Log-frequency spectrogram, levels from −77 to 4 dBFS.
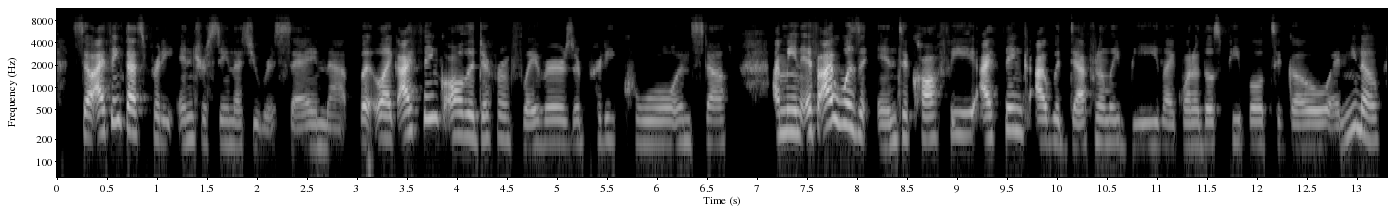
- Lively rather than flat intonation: No, average, 4.6 semitones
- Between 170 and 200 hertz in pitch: Yes, medium, 185 Hz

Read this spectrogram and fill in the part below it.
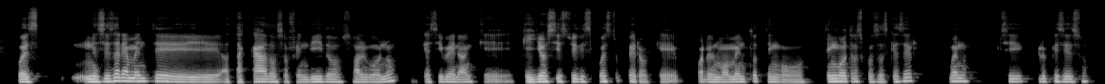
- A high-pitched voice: No, low, 125 Hz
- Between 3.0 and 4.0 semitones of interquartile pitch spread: No, narrow, 2.6 semitones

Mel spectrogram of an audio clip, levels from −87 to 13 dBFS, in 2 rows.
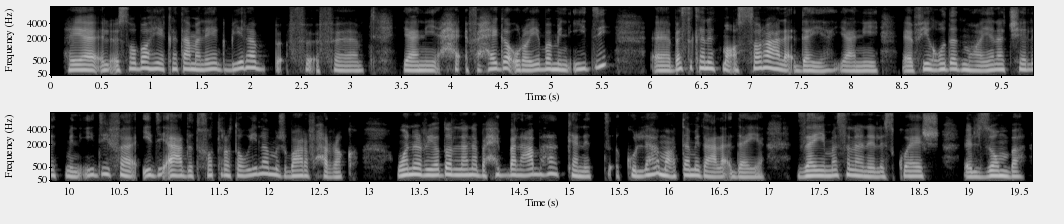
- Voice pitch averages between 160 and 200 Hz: Yes, high, 190 Hz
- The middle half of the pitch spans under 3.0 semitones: No, average, 3.6 semitones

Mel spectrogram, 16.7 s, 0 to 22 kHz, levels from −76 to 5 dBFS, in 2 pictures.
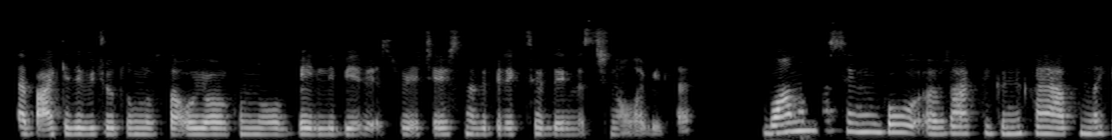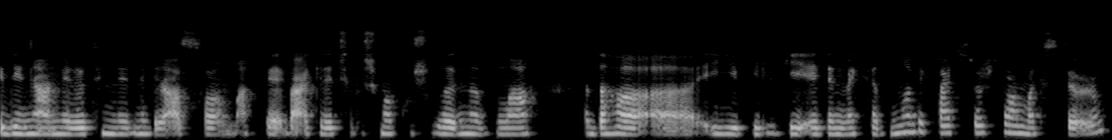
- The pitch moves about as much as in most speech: No, narrow, 2.0 semitones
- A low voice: No, medium, 185 Hz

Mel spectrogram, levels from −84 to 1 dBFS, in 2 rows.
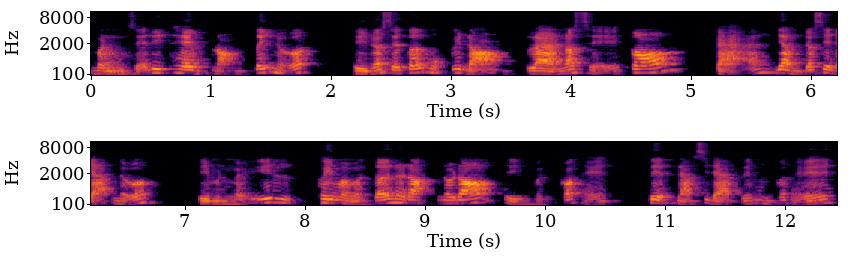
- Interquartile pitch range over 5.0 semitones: Yes, wide, 5.6 semitones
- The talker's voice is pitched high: No, medium, 165 Hz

